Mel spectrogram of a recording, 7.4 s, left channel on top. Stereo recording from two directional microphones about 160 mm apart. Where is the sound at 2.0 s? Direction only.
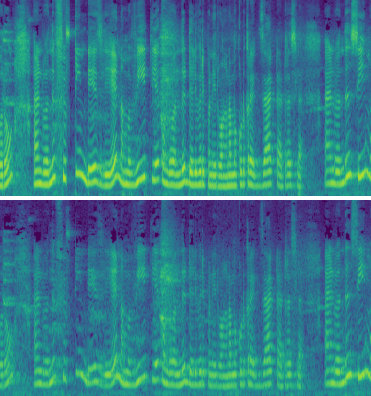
50° left (ahead or behind).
